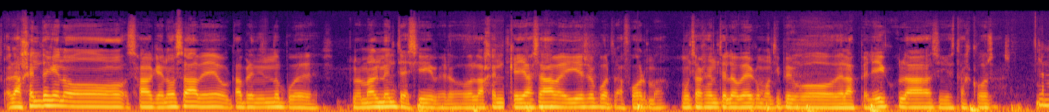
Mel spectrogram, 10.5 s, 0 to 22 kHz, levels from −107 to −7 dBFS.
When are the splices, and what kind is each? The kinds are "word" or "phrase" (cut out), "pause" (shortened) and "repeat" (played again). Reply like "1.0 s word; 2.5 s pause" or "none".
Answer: 2.3 s phrase; 5.0 s word; 6.1 s phrase

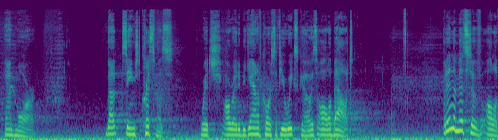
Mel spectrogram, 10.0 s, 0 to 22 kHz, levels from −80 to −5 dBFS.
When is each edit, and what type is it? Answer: 2.8 s phrase

